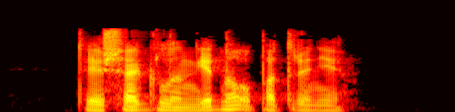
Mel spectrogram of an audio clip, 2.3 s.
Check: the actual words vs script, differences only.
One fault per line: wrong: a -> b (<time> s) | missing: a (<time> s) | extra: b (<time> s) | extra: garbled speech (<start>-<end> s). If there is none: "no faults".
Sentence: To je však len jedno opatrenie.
no faults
